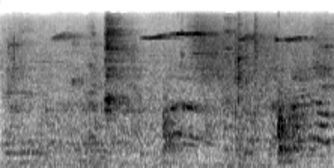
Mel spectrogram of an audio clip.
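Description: Indistinct talking over a steady low background rumble.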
